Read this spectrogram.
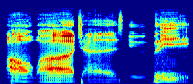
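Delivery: loud, slow villain threat; dramatic shout. Acted. Dramatic line mid-game.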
